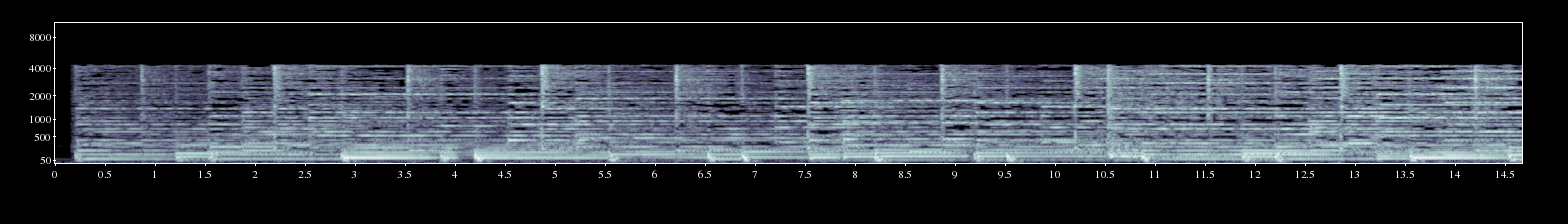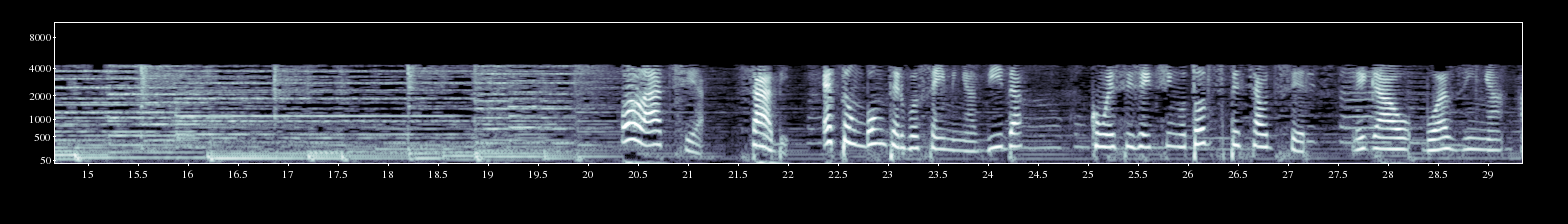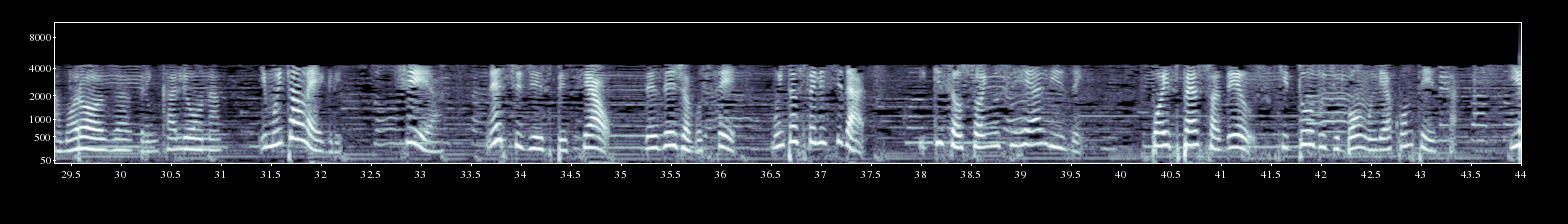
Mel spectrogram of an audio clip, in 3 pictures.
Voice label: ANIV. TIA CRIANÇA-F, Telemensagens; Aniversário Infantil

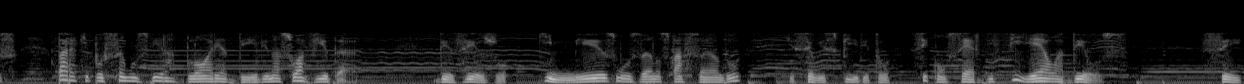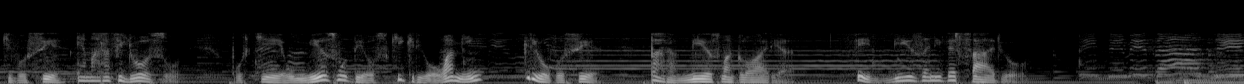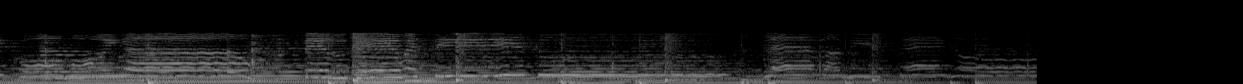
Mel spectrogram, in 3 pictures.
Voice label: Cunhado Feminino; Aniversários; ANIV. Evangelico

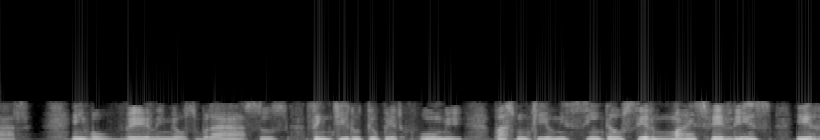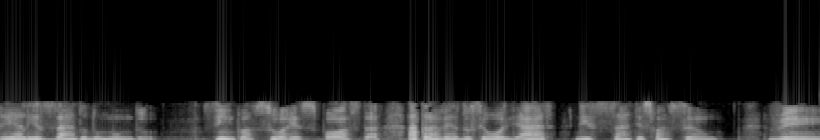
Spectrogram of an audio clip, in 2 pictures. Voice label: UMA NOITE ESPECIAL (M); Telemensagens 2017; Bom dia, tarde e noite

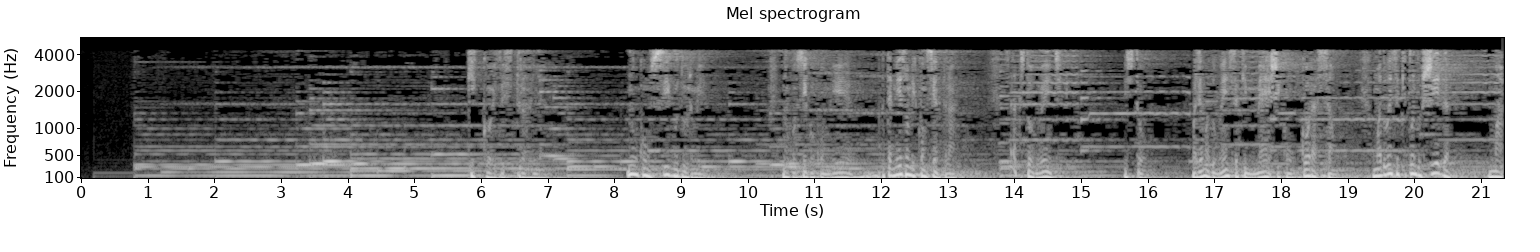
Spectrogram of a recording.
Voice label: DECLARAÇÃO M; Telemensagens 2017

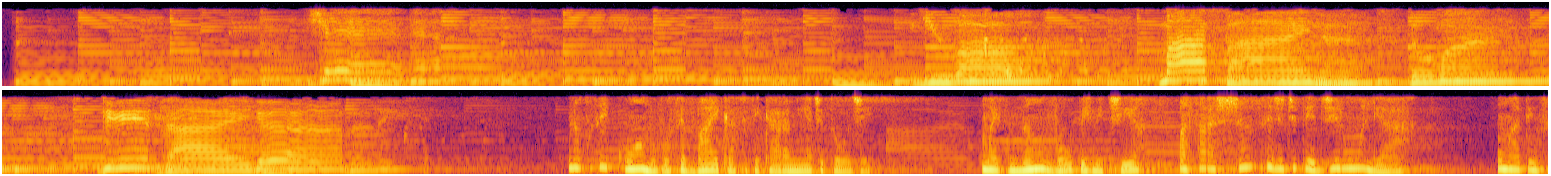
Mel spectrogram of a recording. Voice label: TERMINA C ELA, fem; Telemensagens; Telemensagens 2017

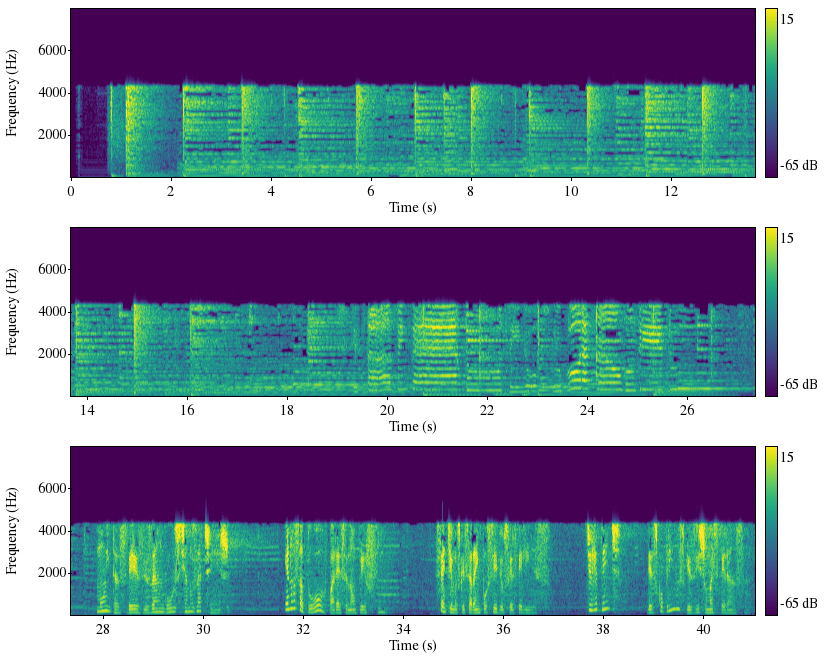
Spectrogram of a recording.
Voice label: Aniversário Irmã Evangelico Feminino; Aniversários

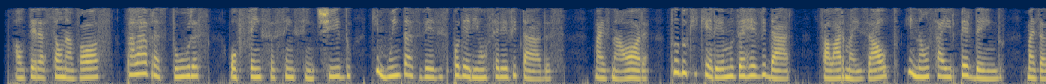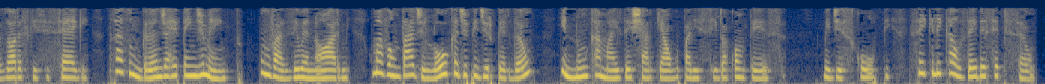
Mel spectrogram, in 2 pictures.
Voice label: BRIGUINHA (F); Românticas

